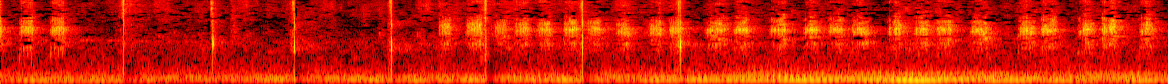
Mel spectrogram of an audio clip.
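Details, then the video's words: Buzzy, insect-like notes from a plain prinia, a bird used to teach songs to others, repeated about three times a second and growing steadier, with intermittent loud clicks. "Ciblek sawah cocok untuk masteran semua burung"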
